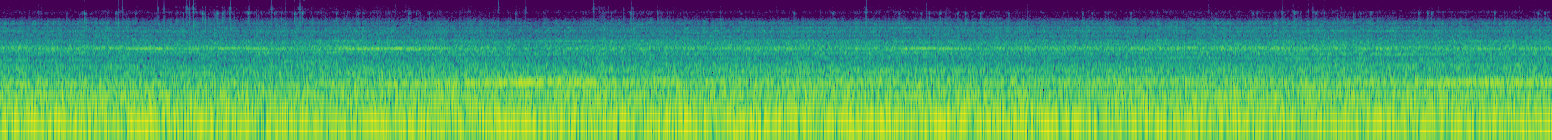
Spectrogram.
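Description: A vehicle engine drones steadily up close.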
